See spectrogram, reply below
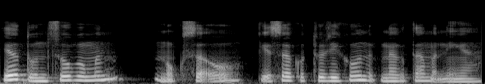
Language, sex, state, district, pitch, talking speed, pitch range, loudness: Garo, male, Meghalaya, South Garo Hills, 170 Hz, 100 wpm, 150-195 Hz, -19 LUFS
